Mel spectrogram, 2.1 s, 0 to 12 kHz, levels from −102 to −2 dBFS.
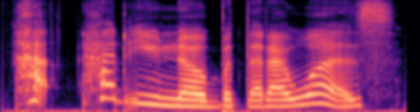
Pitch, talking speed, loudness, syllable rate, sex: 235 Hz, 230 wpm, -18 LUFS, 7.7 syllables/s, female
